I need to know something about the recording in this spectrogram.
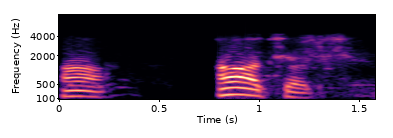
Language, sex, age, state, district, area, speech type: Odia, male, 18-30, Odisha, Ganjam, urban, conversation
